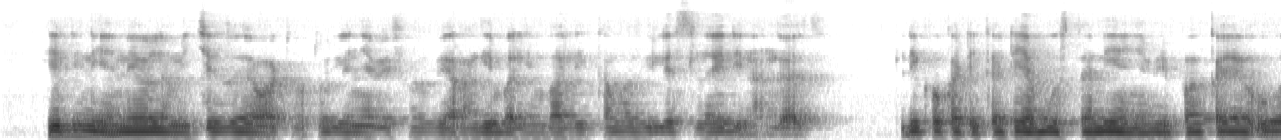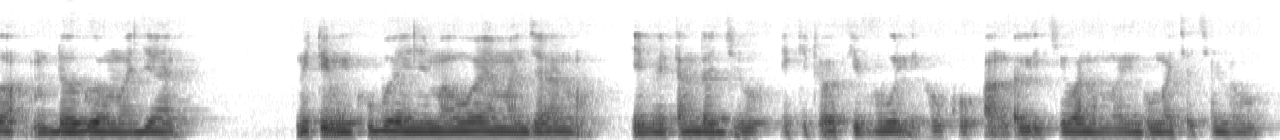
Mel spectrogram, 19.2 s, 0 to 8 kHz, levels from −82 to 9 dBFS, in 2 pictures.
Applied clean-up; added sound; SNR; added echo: none; none; none; reverberation time 0.5 s.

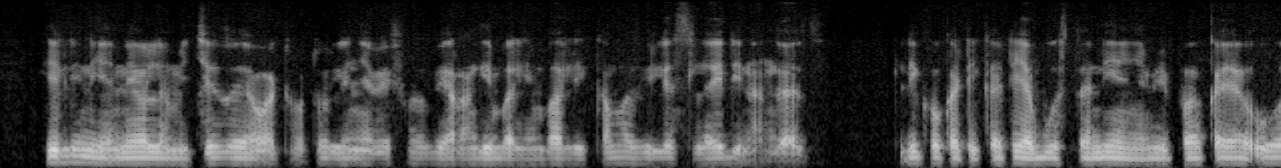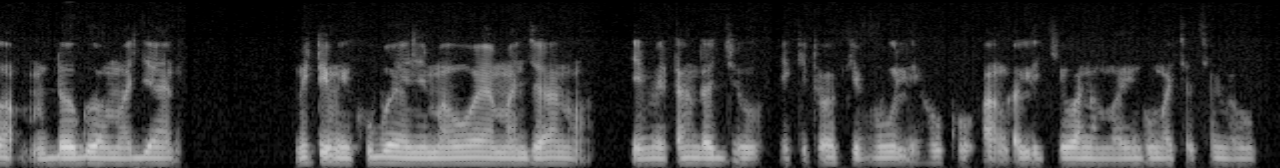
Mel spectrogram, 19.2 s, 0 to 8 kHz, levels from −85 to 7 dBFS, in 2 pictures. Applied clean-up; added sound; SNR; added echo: none; none; none; none.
